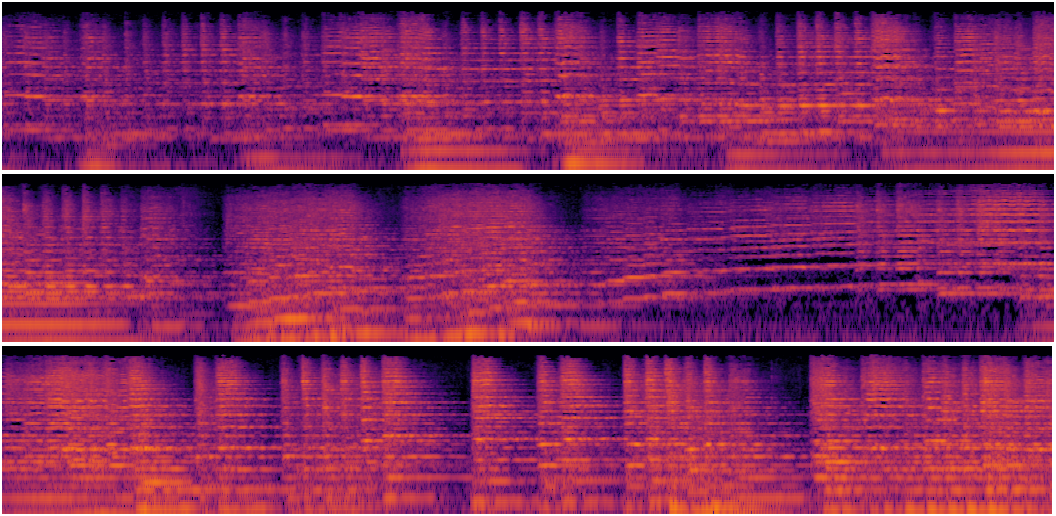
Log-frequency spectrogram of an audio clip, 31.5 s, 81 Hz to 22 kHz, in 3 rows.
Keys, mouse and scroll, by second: 3.4 click, 4.0 ctrl+r, 5.6 ctrl+r, 7.5 click, 8.1 ctrl+r, 15.0 click, 15.9 ctrl+r, 19.5 ctrl+r, 21.8 click, 23.2 ctrl+r, 25.1 ctrl+z, 25.9 ctrl+r, 28.5 click, 28.8 middle click, 29.3 Tab, 29.9-31.5 middle drag.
